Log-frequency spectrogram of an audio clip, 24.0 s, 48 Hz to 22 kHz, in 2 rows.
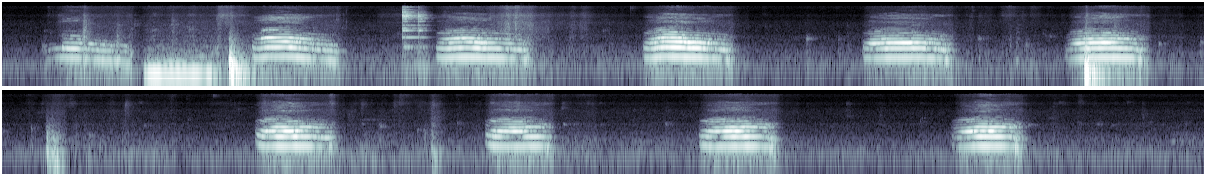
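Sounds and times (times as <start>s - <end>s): cat meowing: 19.0s - 19.8s, 21.5s - 22.3s.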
